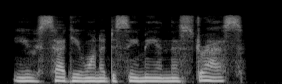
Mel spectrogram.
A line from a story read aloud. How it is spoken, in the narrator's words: she said a bit hoarsely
